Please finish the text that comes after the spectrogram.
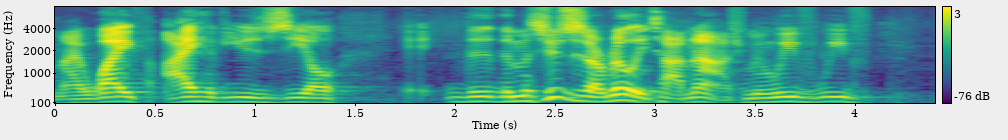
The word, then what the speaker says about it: Zeel: I think I'm going to get her a Zeal massage.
